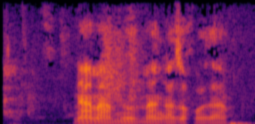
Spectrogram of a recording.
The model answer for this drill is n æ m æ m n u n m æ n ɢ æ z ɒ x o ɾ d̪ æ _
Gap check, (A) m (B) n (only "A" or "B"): A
